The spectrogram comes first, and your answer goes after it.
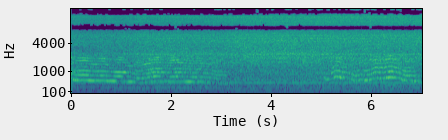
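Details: A Siberian Husky, reportedly in a dryer, howls in long, wavering, tuneful notes that rise and fall like singing.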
